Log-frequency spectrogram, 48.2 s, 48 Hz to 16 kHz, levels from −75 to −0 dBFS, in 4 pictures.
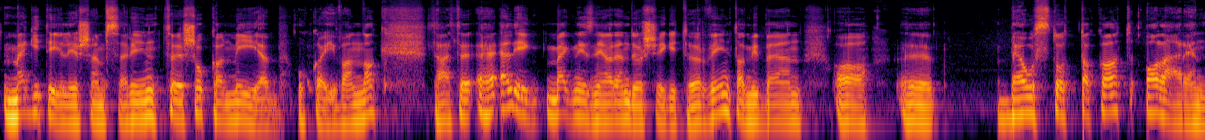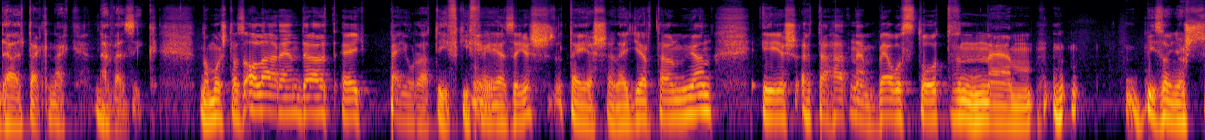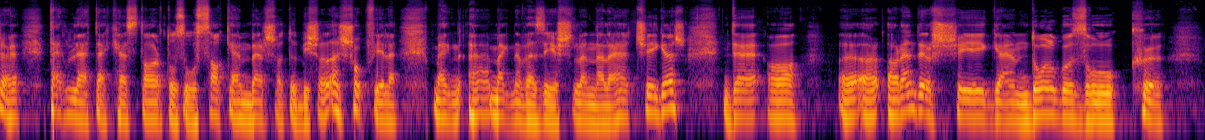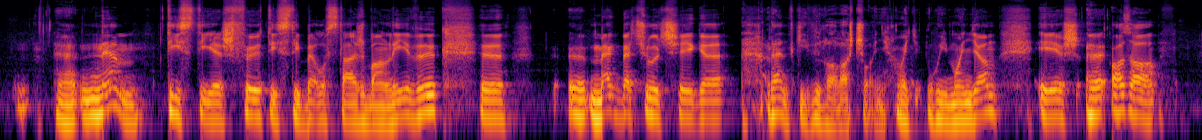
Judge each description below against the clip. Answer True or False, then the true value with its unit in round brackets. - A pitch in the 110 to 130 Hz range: True (120 Hz)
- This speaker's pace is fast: False (75 wpm)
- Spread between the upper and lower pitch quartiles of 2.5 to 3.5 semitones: True (3.2 semitones)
